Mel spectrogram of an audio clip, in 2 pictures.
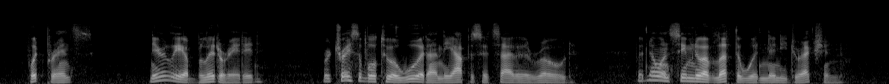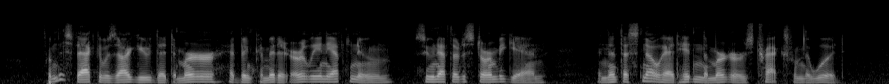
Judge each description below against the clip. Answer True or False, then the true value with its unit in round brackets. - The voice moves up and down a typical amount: True (4.4 semitones)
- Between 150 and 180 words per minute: False (200 wpm)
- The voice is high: False (105 Hz)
